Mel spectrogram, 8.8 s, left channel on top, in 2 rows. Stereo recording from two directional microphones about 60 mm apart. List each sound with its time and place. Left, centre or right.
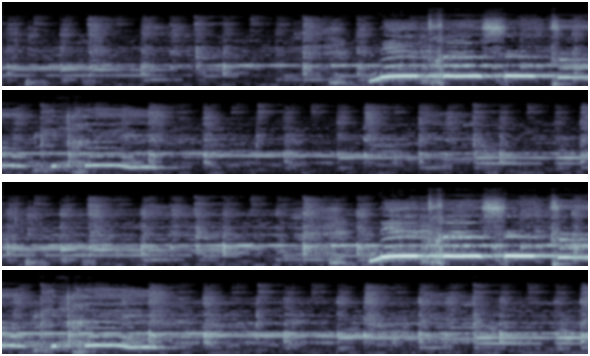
0.4 s music: centre
2.8 s music: centre
4.8 s music: centre
8.1 s music: centre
